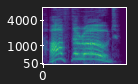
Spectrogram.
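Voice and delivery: high, loud barked order; shouting at drivers. A narrator's reading. Lord shouts at the ox drivers, full shout. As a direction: drive the men like cattle. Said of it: "I shouted at the ox drivers".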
